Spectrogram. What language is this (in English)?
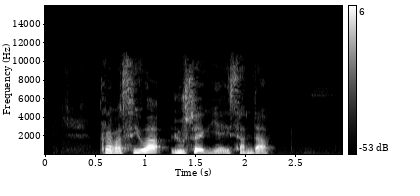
Basque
